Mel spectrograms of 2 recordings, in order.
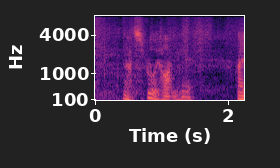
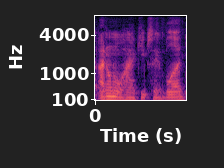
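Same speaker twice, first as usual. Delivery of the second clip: normal talking voice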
